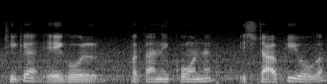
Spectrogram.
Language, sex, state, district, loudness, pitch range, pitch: Hindi, male, Bihar, Katihar, -20 LUFS, 110-125 Hz, 120 Hz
